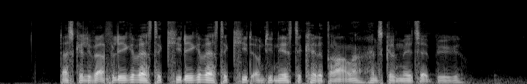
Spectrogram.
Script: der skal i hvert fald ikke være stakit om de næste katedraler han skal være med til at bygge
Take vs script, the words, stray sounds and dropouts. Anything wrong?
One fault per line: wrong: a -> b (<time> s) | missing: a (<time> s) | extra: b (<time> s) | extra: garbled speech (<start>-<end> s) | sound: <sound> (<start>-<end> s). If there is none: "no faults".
extra: ikke være stakit (1.9 s)
missing: være (4.0 s)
